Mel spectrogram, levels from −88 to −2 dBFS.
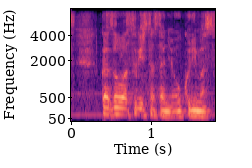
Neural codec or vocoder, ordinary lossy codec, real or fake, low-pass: none; AAC, 48 kbps; real; 7.2 kHz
